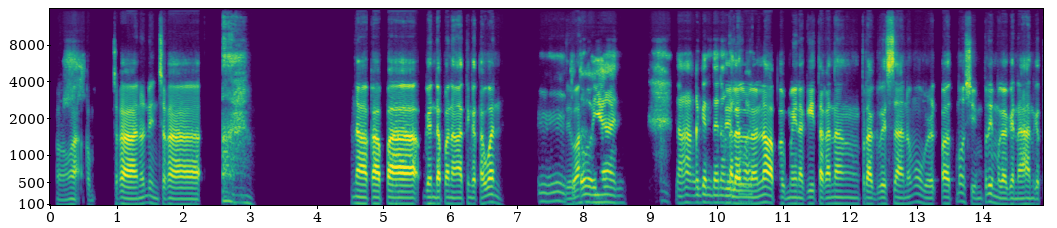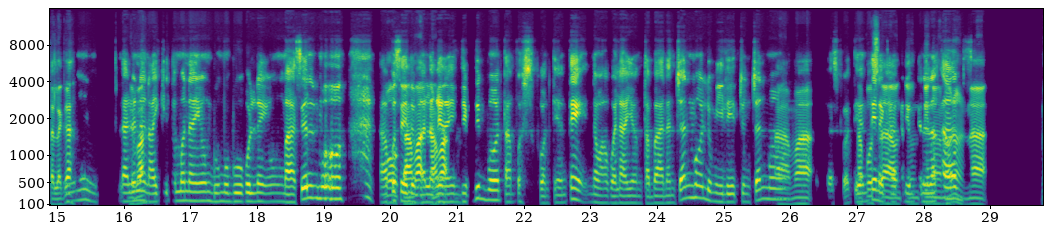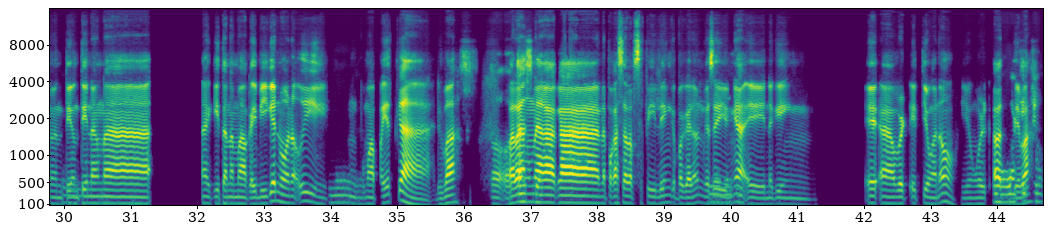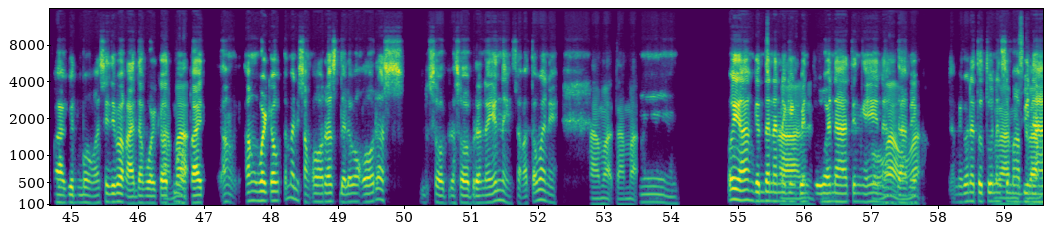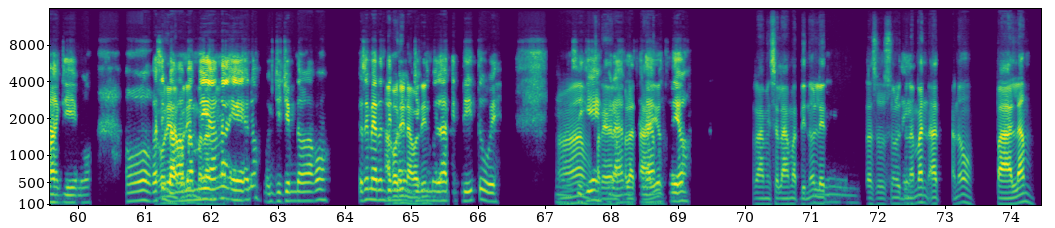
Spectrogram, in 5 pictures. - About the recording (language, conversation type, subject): Filipino, unstructured, Paano mo pinananatili ang disiplina sa regular na pag-eehersisyo?
- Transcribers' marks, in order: throat clearing; in English: "worth it"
